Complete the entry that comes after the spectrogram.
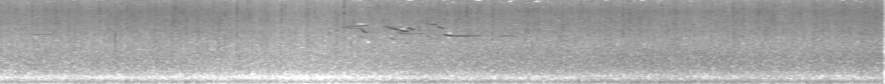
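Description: A steady hiss of background noise, with a bird giving a brief cluster of quick, high chirps and whistled notes about halfway through.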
